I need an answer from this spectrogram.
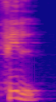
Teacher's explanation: فا کو لام سے ملائیں گے، بیچ میں جو الف ہے اور یا ہے گر جائے گا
